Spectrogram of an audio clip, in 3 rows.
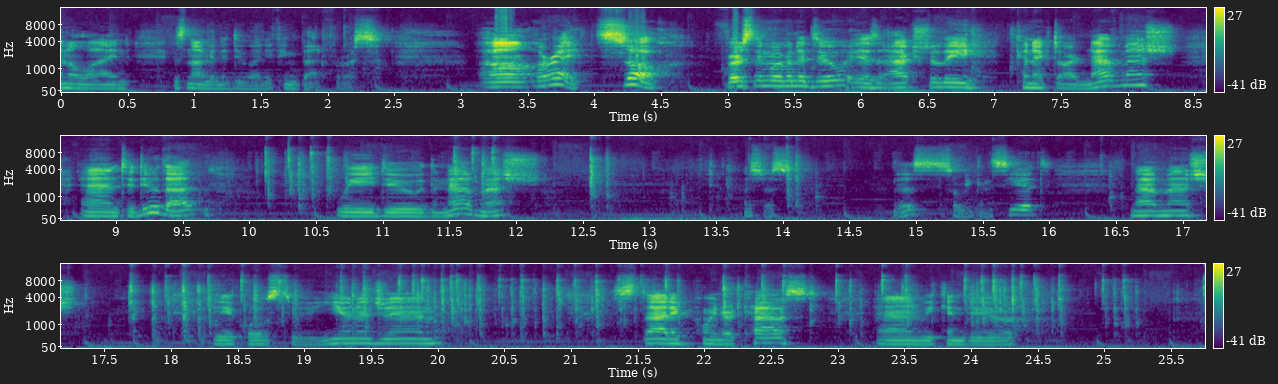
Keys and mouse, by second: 2.0 click, 10.0-12.3 typing, 12.5 Tab, 13.7 click, 14.0 Return, 15.5 click, 17.1 click, 17.7-25.7 typing.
